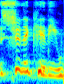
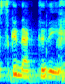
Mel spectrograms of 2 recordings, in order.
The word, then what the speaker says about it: Schenectady: said Shinnikitty once instead of Schenectady, and you will never trust me again.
